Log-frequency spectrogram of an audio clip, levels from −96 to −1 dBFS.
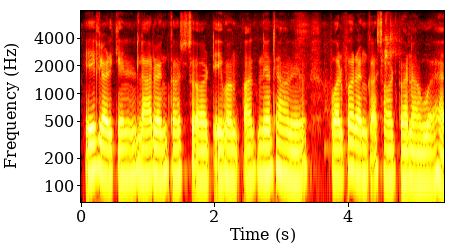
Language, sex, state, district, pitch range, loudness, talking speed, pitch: Hindi, male, Jharkhand, Garhwa, 120-130 Hz, -16 LUFS, 185 wpm, 125 Hz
